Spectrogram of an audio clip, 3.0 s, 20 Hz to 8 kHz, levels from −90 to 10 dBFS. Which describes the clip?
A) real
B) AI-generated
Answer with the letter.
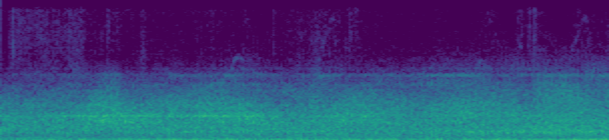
B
